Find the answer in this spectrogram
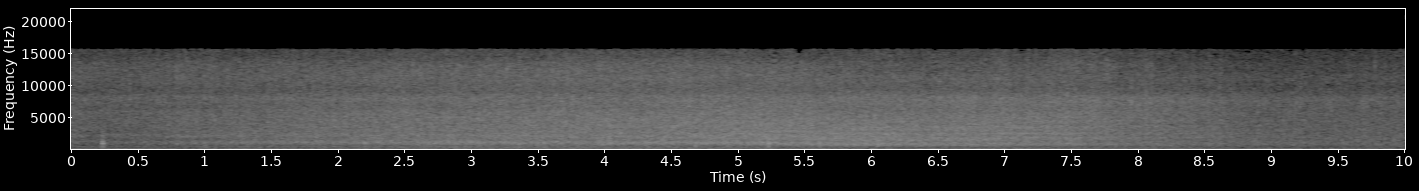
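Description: Surf washing onto the beach, a steady hiss that swells for a few seconds midway and then eases, over a low wind rumble on the microphone.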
